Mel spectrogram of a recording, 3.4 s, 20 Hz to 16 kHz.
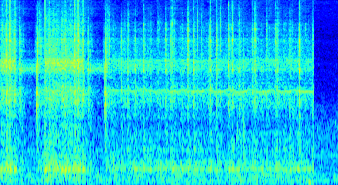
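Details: PS5 model CFI-1216A, five weeks old, disc drive with an object jammed inside that stops discs loading or ejecting: loud whirring and clattering as the mechanism keeps straining and repeating its cycle, trying to dislodge it; drive jammed by foreign object.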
